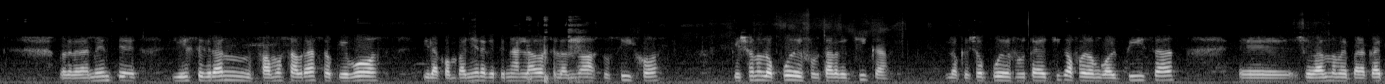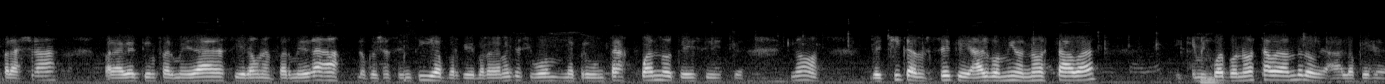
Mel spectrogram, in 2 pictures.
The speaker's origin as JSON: {"language": "Spanish", "region": "Neuquén", "country": "Argentina", "tie": "born or raised there", "said": "Yo soy nacida y criada en Nonquén, soy una nonquina, tengo 36 años"}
